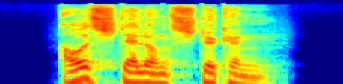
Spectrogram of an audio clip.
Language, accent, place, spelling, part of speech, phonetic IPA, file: German, Germany, Berlin, Ausstellungsstücken, noun, [ˈaʊ̯sʃtɛlʊŋsˌʃtʏkn̩], De-Ausstellungsstücken.ogg
- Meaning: dative plural of Ausstellungsstück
